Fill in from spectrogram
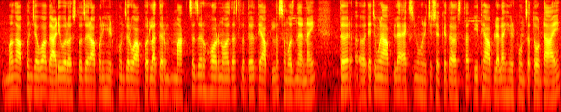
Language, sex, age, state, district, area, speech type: Marathi, male, 18-30, Maharashtra, Ahmednagar, urban, spontaneous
